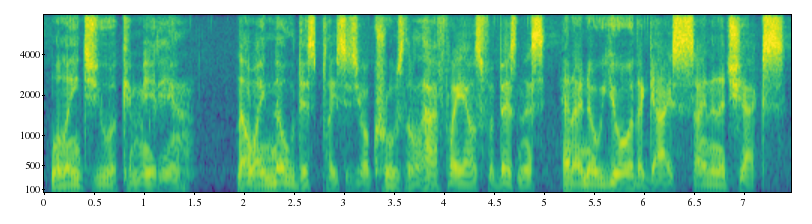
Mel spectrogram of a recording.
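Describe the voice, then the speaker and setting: A man with an American accent voicing a world-weary, stubborn mouse private eye in a cartoon noir game, gruff and sardonic. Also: lively intonation, moderate pace. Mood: menacing. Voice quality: deep, husky.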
